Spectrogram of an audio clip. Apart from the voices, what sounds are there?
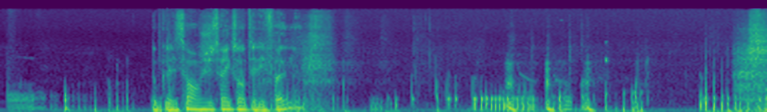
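stomach rumbling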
